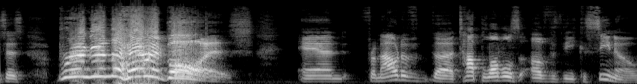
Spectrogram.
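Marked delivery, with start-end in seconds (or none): 0.6-2.5 very loud, very high-pitched loudspeaker-style bellow. Game master voicing the NPC over his hover sled loudspeaker, Gorge bellowing. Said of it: "And he's gonna bellow".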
